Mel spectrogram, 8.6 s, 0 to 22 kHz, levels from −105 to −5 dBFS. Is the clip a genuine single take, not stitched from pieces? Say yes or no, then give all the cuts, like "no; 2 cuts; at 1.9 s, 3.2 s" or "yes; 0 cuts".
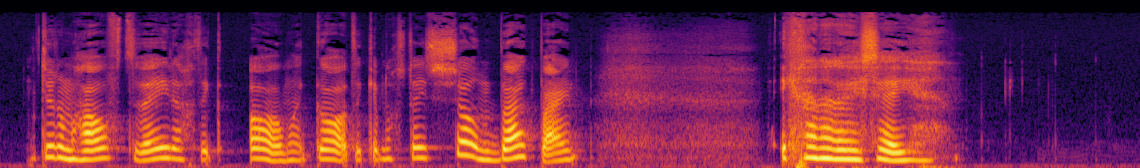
yes; 0 cuts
